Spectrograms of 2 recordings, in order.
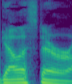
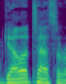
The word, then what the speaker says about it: Galatasaray: Madrid Club Brugge and gala star I thought I said that wrong but gala that's right Galatasaray I knew I said it wrong right away and I took my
